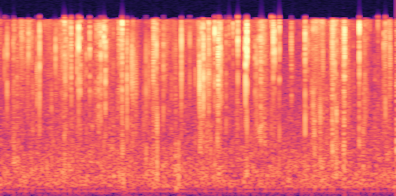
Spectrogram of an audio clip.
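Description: A hand-sized Kinder chocolate Easter bunny wrapped in printed aluminium foil stands upright while the foil is crinkled and scratched with fingertips and nails. The result is a quiet, continuous stream of sharp, bright crackles and crinkles, with no low end at all.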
